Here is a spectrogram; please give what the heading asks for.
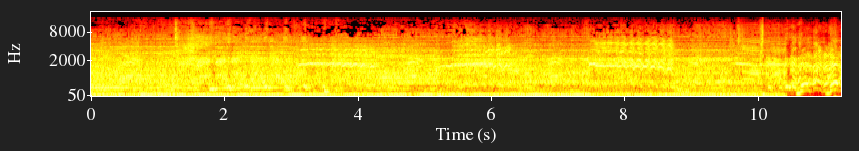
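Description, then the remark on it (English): A horse neighs several times in rising, quavering whinnies, with hooves clip-clopping beneath a constant busy background din of a crowd, all fairly loud. “He got distracted by the horse.”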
